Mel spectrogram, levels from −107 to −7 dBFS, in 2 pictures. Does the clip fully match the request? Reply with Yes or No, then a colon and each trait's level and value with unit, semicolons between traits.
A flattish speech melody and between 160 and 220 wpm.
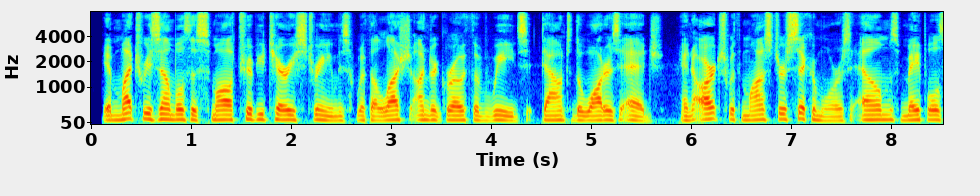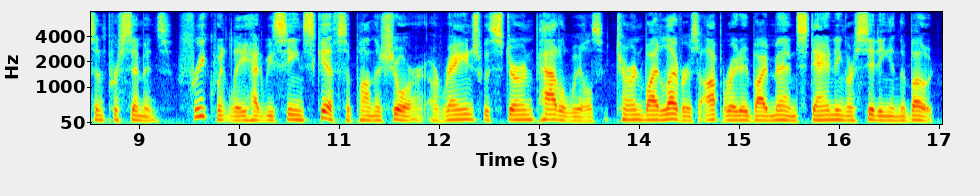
Yes: narrow, 2.2 semitones; average, 185 wpm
